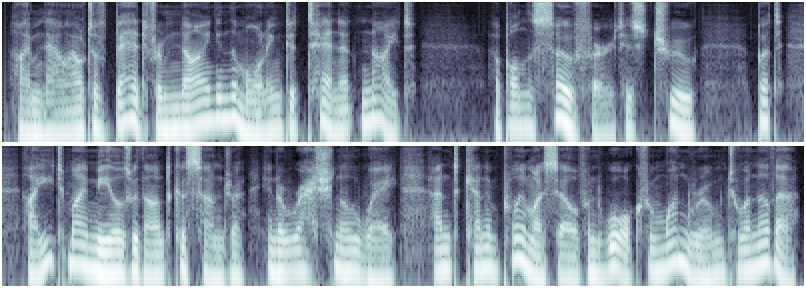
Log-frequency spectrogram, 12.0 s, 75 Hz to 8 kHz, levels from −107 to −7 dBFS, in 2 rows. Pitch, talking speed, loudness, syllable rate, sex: 120 Hz, 220 wpm, -17 LUFS, 5.5 syllables/s, male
